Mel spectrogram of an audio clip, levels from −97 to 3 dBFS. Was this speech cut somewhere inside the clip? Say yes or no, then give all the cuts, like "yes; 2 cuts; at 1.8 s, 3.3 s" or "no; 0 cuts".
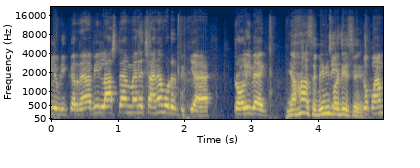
no; 0 cuts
